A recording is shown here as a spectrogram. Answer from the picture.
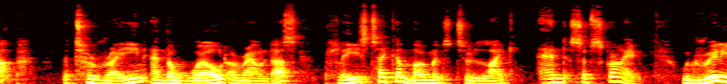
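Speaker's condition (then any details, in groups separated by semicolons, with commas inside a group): No condition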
